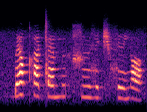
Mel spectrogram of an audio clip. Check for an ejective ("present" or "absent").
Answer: absent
